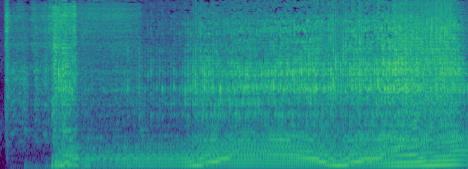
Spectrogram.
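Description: A car engine cranks and catches with a sudden loud burst, then settles into a steady hum that rises and dips as the car revs and pulls away, setting off on a sunny day from Chania eastward to Lasithi, Greece.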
